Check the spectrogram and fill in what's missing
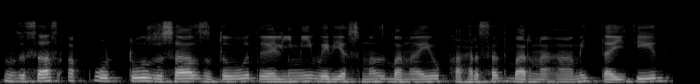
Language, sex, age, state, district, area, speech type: Kashmiri, male, 18-30, Jammu and Kashmir, Kulgam, rural, read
